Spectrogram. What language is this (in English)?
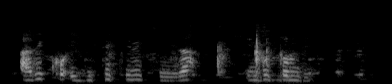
Kinyarwanda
